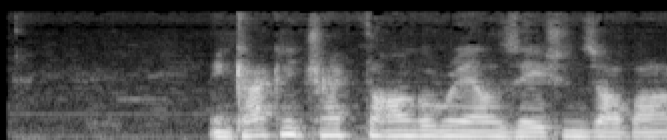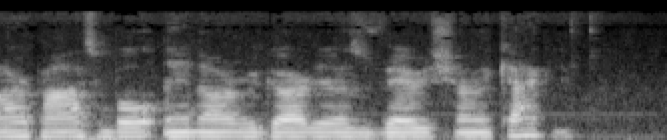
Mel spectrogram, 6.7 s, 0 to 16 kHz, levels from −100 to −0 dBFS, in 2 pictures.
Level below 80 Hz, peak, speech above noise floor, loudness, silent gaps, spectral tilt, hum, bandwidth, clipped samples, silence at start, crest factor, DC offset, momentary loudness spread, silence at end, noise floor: -42 dBFS; -2 dBFS; 36 dB; -17 LUFS; none; -8.5 dB/octave; none; 11 kHz; under 0.1%; 1.05 s; 16 dB; under 0.1%; 7 LU; 0.5 s; -52 dBFS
